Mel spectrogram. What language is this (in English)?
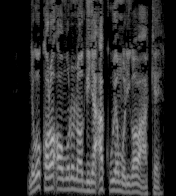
Kikuyu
